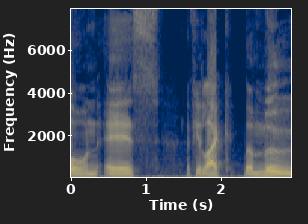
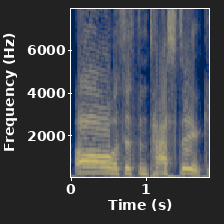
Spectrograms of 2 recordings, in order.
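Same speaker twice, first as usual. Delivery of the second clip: much higher, louder delight; very excited; 9 semitones higher, 5 dB louder than usual. Shown as a demonstration. Teacher demos an animated enthusiastic speaker. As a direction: gush with hands waving. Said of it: "their hands are waving around".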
